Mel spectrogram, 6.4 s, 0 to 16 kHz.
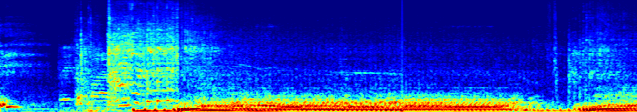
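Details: BMW E36 drift car after its catalytic converter became blocked: cranks, then catches into a harsh, booming, insanely loud idle with a raw edge, an open exhaust with the cat out; excessively loud exhaust.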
